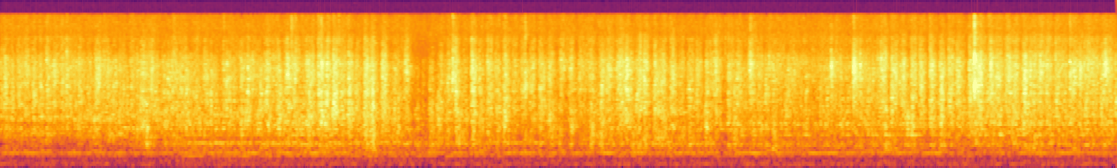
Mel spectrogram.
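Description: Shaving soap lather being worked between wet hands: a steady soft squishing with fine crackling of the foam.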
